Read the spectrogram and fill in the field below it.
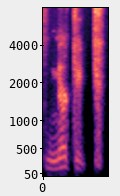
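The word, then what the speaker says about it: Nurkić: My problem with Yusuf Nurkic, there's no H in his name.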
